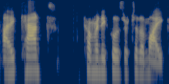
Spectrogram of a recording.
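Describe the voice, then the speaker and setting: A woman's voice: medium pitch, steady tone, moderate pace, sharp tone. A woman making dry, teasing remarks in a casual group chat, her voice muffled and distant as if heard through a wall. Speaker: co-host riffing on a movie. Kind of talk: casual group commentary over a voice call. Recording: muffled faint mic with light noise.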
